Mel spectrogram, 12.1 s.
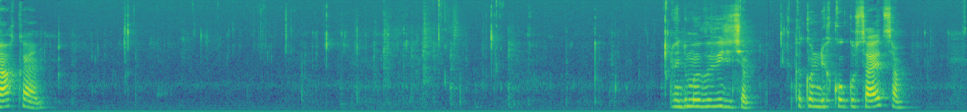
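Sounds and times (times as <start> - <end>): wet mouth clicks and smacks: 0.7 - 6.7.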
